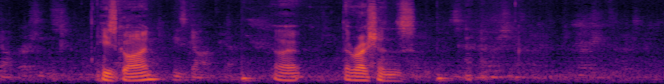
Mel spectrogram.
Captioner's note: laughter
